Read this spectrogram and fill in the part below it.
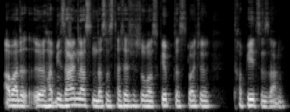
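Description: Unhurried man explaining with filler pauses. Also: medium pitch, little pitch movement, a little mellow. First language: Romani. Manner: explains slowly with many fillers. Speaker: host. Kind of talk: casual podcast-style explainer.

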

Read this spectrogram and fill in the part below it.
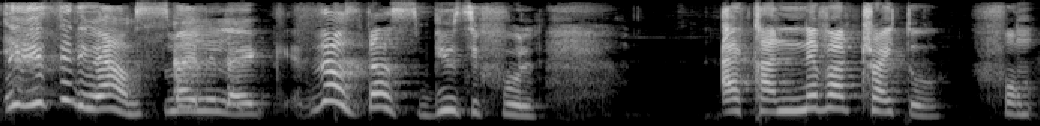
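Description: A woman's voice: high-pitched, sing-song, slow, highs cut off. Playful Nigerian woman podcast host. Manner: playful, laughs often, teasing. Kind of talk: casual chat.

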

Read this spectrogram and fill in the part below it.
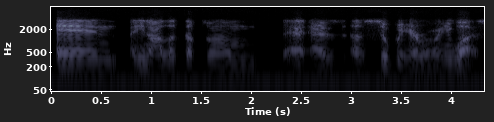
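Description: A man's voice: lowish voice, fairly even intonation, moderate pace, no echo. A man from New Jersey, a sports league co-CEO, earnestly telling his life story over the phone, with many filler phrases. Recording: tinny phone line.

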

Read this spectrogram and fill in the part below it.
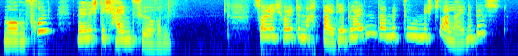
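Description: Small male rabbit for a storybook, female performer: friendly, caring, high and delicate. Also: lively intonation, normal speed. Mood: compassionate, reassuring. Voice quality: delicate, soft little voice. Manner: kind, reassuring.

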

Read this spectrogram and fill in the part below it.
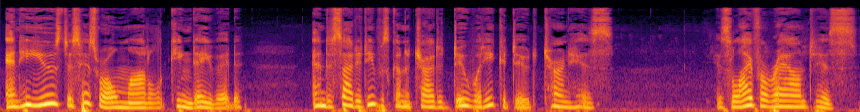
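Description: A woman hosting her faith podcast, her voice hoarse and raspy with a gravelly fry. She talks softly and earnestly, reflecting as she goes. The sound is close and dry. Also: medium pitch, dry recording, low-quality recording. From Virginia, USA. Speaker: podcast host and ministry leader. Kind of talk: casual devotional podcast talk. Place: screened-in porch outdoors.

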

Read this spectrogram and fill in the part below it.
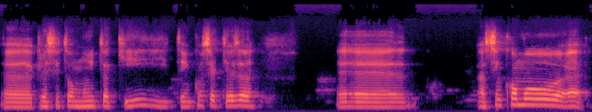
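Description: A man hosting a casual podcast chat about TV series, speaking Brazilian Portuguese in a relaxed, slangy way full of fillers. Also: a little high, measured pace. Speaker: podcast host.

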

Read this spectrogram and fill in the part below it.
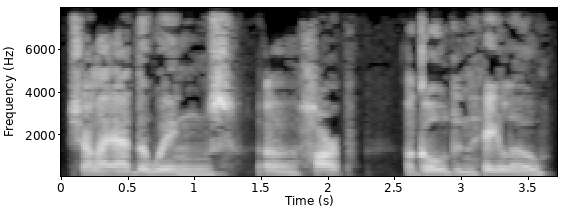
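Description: A poised female demon speaks with formal courtesy and a quiet, amused ease, as a man lifts his voice to play her. The tone sits well above a man's usual range but stays husky. It comes from a dry, slightly dull audiobook recording. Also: mid-range voice, measured pace, dry recording, voice pushed up. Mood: gently amused. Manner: gentle, formal, softly amused.

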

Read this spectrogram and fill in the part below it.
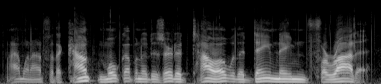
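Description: An actor playing a tough, wry American cafe owner in a radio adventure, with clipped, sardonic, hard-boiled delivery. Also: male voice, medium pitch, fast, no room sound, close to an everyday voice. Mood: insistent. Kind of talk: 1940s radio noir acting with first-person narration. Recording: noisy old radio recording with clicks.

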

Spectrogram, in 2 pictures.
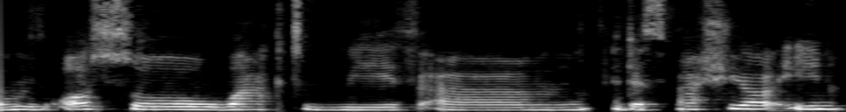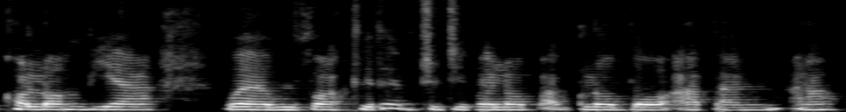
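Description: Woman, East African accent and native language, medium pitch, nonprofit panelist explaining her work in a discussion. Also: darkish tone. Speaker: panelist, transport nonprofit leader.

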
